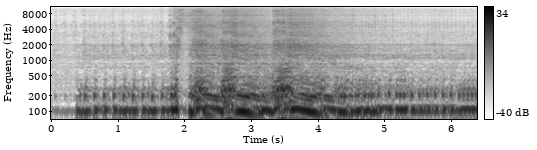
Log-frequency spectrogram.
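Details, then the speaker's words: 2003 Yamaha Wolverine quad with fuel tank refitted and no longer leaking after fuel-leak repairs: steady low single-cylinder thrum picks up cleanly on a brief throttle blip and settles back; runs smoothly. "So I'm gonna make sure it runs with the tank and everything on, and then if it does, then I'll throw everything else back on and hopefully go for a little ride. So. Runs pretty good."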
